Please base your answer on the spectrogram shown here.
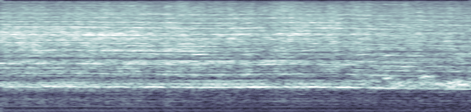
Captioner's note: tyres continue to squeal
